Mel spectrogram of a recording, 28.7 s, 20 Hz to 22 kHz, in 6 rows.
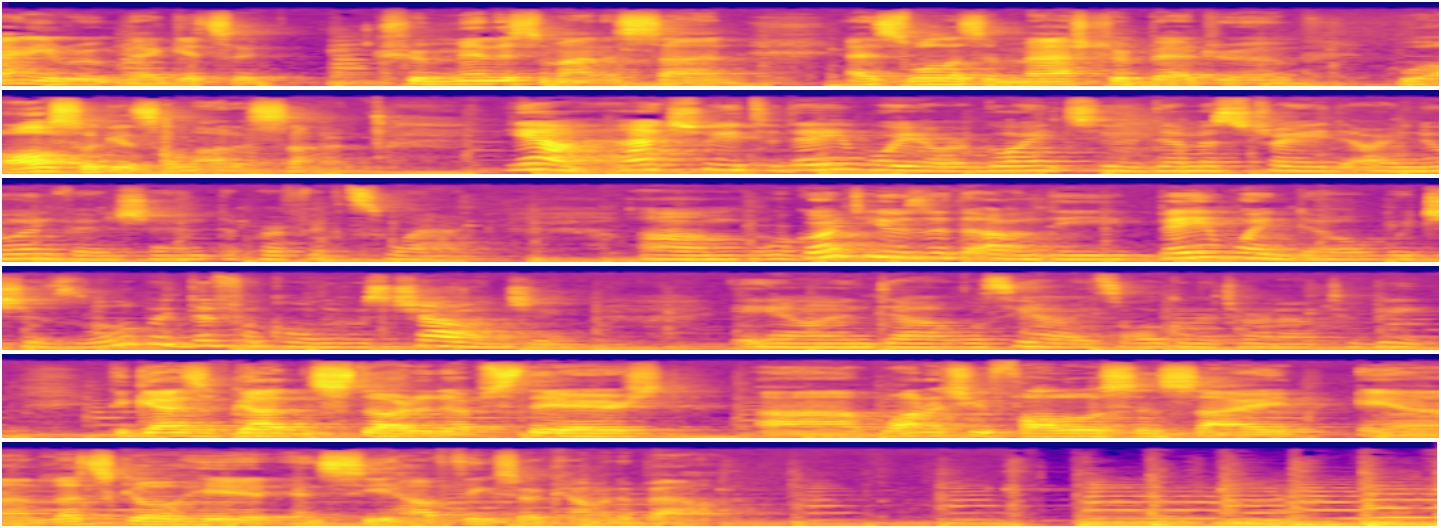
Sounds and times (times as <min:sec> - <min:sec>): Female speech, woman speaking: 0:06.5 - 0:11.1, 0:11.7 - 0:19.2.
